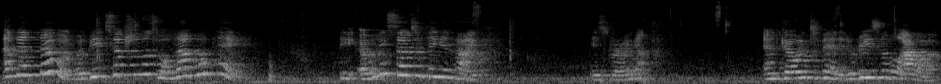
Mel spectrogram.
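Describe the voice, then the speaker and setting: Prim, strict mother, high and lively. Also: normal speed, long pauses. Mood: firm, lecturing. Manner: prim, proper, admonishing. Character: prim, strict but loving Edwardian mother. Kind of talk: theatrical stage acting. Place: theatre stage. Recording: echoey stage recording, distant mic, faint noise.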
